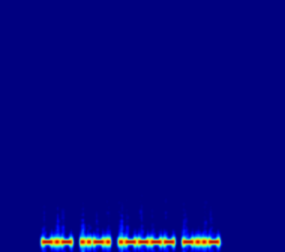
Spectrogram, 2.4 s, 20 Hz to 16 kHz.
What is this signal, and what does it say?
Morse code, heard as a keyed tone, about 47 wpm, 700 Hz. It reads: KF1X
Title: USA Call Signs - 4 Characters - 6x Character Spacing - 45wpm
